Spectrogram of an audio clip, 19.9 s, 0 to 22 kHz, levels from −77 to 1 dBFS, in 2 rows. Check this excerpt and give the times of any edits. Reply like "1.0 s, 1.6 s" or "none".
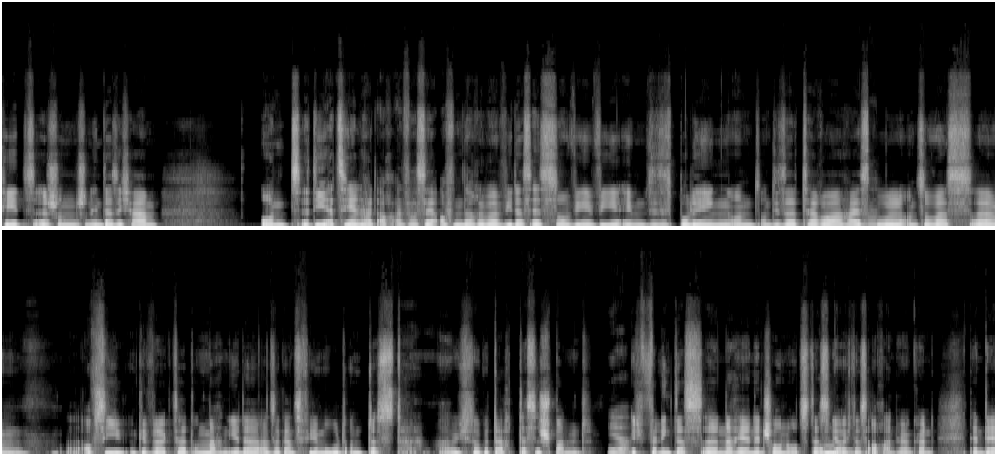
15.0 s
